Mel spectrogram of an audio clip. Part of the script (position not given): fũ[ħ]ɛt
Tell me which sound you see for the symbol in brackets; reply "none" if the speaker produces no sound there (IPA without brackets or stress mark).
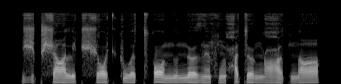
ħ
